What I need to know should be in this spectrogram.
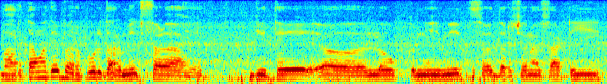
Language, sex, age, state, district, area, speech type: Marathi, male, 45-60, Maharashtra, Yavatmal, urban, spontaneous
